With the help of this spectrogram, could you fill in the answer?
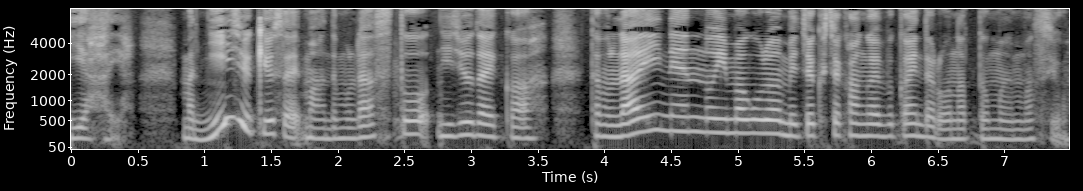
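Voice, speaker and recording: A woman talks at a moderate pace. Her fairly high voice has lively intonation. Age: 20s. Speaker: solo podcaster. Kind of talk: casual solo talk. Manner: stumbling over words.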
